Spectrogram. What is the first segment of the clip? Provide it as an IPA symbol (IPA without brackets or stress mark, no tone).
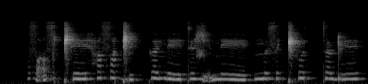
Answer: zˤ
